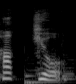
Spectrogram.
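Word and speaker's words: 학교: term for school is hakyo again it's haku this is pronounced as two-syllable word the first syllable is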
